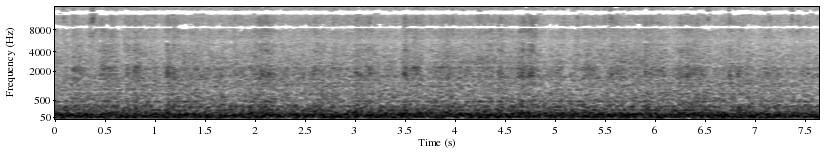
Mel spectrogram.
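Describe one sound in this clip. A car drives steadily along a highway, its engine and tyres rumbling from inside.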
